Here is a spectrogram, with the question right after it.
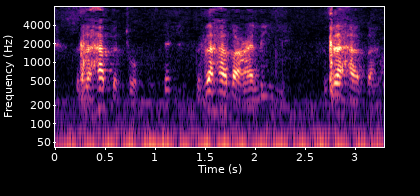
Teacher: Orang Arab akan menekankan sedikit tekanan suara pada za.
